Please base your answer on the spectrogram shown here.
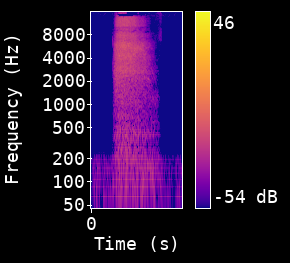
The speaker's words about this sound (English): Let's inhale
